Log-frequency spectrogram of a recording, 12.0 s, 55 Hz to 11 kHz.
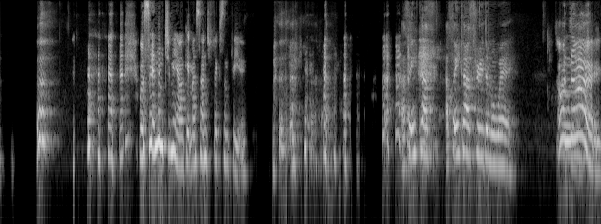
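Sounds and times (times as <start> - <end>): person laughing: 1.8 - 2.7, 5.5 - 7.1, 7.7 - 8.9
laughing speech: 1.9 - 2.7, 7.7 - 9.6.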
